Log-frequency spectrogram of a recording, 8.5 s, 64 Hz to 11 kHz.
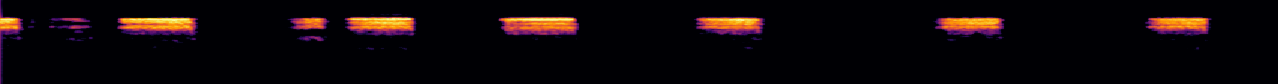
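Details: Barn owl in a nest box, about two months after hatching, 12:26 am on 6/2/23: a steady series of eight or nine rasping, hissy screech bursts, some in quick pairs, the rest about a second apart.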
